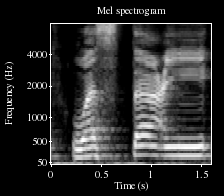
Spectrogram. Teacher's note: سے پہلے اگر زیر ہو اس کو یا مدہ کہلاتے ہیں، تو یا مدہ کو ایک الف کا مقدار لمبا کرنا ہے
